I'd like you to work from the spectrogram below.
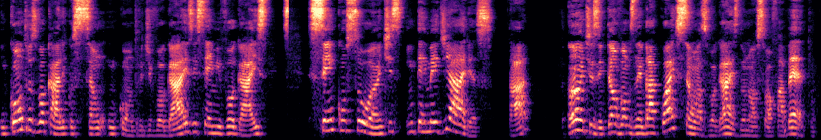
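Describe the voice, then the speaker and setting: A man's voice: a little high, big pitch swings, a little slow, fairly bright tone. A man with a Brazilian Portuguese accent teaching a recorded review lesson for schoolchildren, explaining step by step and checking in often. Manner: patient, explains step by step with frequent "tá?" check-ins and spelled-out syllables. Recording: roomy echo, voice a bit far from the mic.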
